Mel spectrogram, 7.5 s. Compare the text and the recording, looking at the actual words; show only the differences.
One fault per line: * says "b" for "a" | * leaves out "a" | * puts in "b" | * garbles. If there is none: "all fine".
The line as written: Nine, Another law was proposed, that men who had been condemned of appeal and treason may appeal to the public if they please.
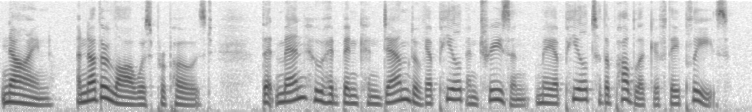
all fine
